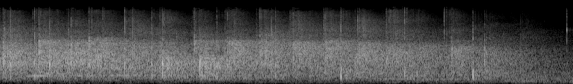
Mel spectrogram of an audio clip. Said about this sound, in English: Just clap your hands for Jesus Christ.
